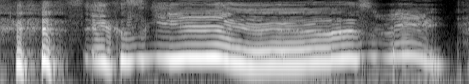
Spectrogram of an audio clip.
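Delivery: very high, slow, laughing through it; laughing Link impression. Streamer laughing through Link's line, very high. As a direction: crack up mid-impression. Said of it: "audio recording of that".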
